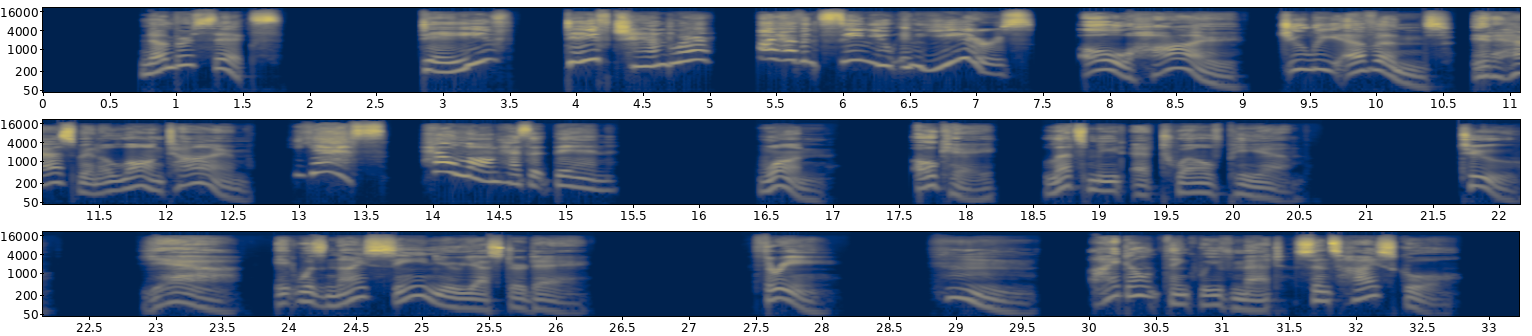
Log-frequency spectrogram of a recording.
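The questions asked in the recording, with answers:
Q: Yes. How long has it been?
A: 3: I don't think we've met since high school.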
